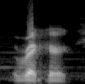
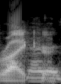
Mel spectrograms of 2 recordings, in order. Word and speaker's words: Rickard: Rickard. Rickard. That's right. I remember, like Blade Runner. Not Riker.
